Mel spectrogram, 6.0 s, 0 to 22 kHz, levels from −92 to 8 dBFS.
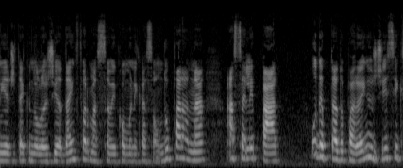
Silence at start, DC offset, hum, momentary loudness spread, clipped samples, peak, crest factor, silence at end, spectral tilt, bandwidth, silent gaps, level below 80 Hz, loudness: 0 s; under 0.1%; none; 11 LU; under 0.1%; -16 dBFS; 20 dB; 0 s; -2.5 dB/octave; 16 kHz; none; -86 dBFS; -36 LUFS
